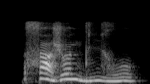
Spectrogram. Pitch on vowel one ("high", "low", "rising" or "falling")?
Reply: falling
